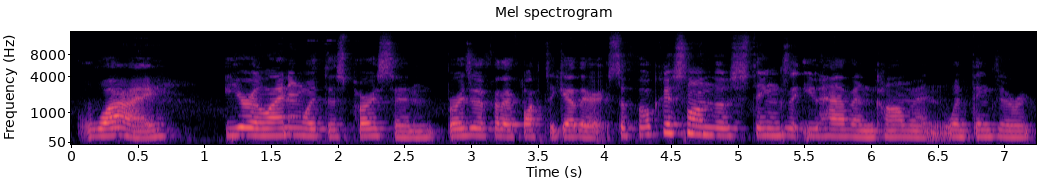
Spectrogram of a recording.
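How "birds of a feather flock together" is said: ordinary talk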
